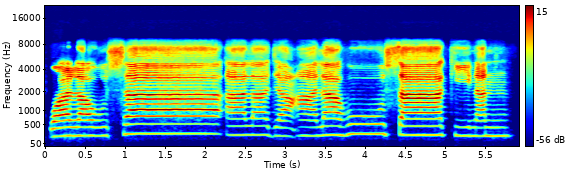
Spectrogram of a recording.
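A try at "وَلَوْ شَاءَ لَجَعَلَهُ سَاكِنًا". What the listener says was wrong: Bagus. Tapi mau shinnya lebih tafasyi. Sya. Walau sya.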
